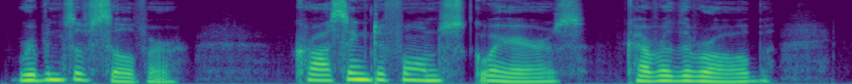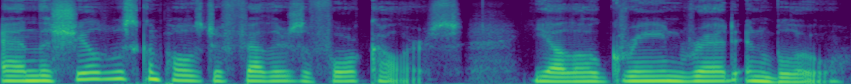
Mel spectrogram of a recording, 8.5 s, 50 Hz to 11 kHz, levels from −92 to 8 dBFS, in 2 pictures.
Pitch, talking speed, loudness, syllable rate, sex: 190 Hz, 175 wpm, -17 LUFS, 5.1 syllables/s, female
